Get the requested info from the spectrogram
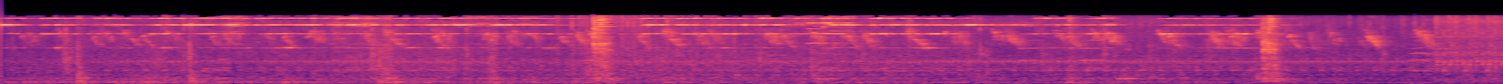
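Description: Narrow-gauge passenger train rolling slowly along a station platform. Its wheels click rapidly over the track, with a few louder clunks and a thin, steady high-pitched squeal. Shortly before the end the sound drops and gives way to a steadier engine noise.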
